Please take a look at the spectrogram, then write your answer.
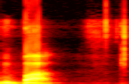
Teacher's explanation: বা হরফটি ঠোঁটের ভিজা জায়গায় উচ্চারিত হবে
